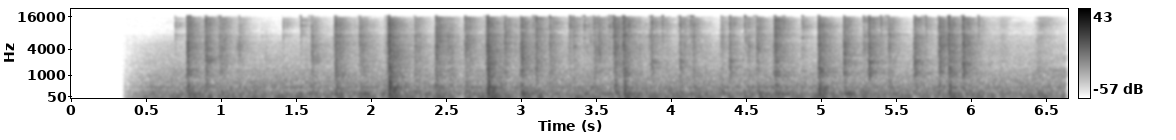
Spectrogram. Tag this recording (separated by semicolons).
Keys; Keyboard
